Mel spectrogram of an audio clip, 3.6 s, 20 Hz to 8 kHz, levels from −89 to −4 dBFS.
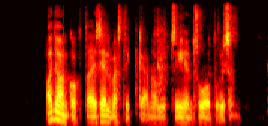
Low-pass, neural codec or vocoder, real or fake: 7.2 kHz; none; real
